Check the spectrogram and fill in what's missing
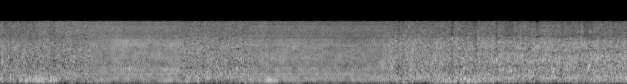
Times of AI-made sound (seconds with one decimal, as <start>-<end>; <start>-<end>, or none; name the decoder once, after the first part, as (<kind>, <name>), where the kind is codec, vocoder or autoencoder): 0.9-1.8 (vocoder, Vocos); 2.5-3.9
